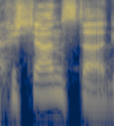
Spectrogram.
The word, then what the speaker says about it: Kristianstad: It's in Krinistjad, isn't it? Am I saying that right? – Kristianstad.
